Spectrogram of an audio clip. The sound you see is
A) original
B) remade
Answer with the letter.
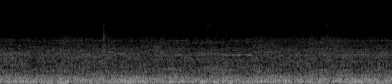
B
